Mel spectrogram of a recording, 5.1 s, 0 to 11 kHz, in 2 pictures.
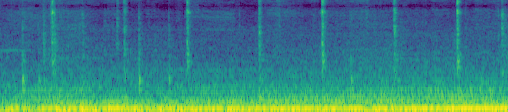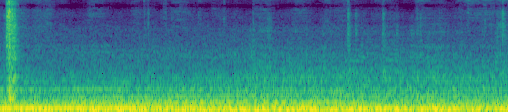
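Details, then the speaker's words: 94k-mile 2000 Ford Contour Sport automatic, driving after fluid range sensor replaced and Mercon fluid added: revs climb then drop cleanly into third and fourth, no flare or clunk; shifting issue solved, normal shifting. Motor mounts noted as very bad. "at that it shifted like it was supposed to third and fourth gear very nice so the shifting issue has been solved"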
